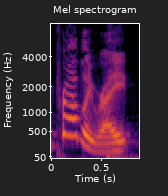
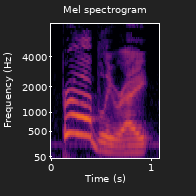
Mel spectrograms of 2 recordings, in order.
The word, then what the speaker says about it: probably: right you're probably right we still do Peak our voice up on the pr probably right we maintain that stressed syllable however we also drop a syllable from the middle of the word you're probably right we're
